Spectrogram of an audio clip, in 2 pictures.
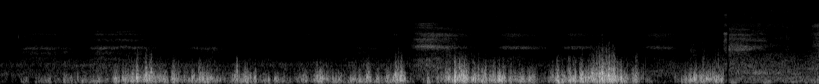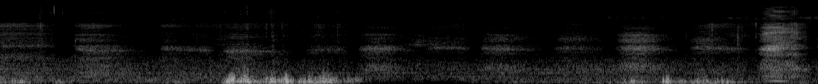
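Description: A person breathing hard in uneven bursts, with quieter pauses between them.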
